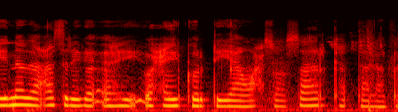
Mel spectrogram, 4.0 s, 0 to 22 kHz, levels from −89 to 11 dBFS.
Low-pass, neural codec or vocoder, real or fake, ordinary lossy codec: 10.8 kHz; none; real; MP3, 96 kbps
